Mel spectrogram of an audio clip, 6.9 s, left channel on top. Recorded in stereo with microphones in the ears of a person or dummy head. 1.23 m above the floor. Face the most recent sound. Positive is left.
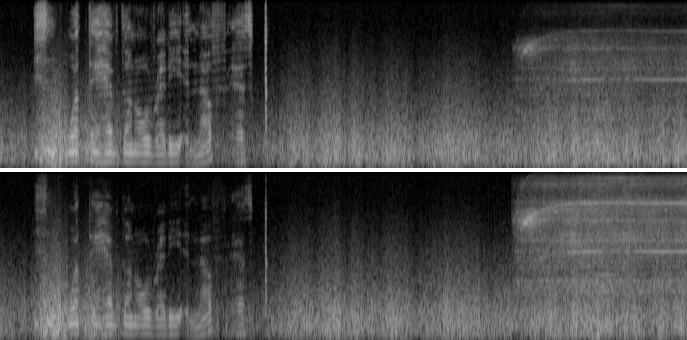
turn(degrees=-75)  # may be behind; listen again after turning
